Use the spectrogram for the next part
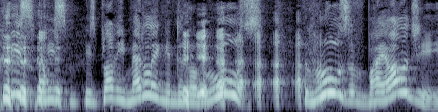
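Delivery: hammed-up British professor voice; mock British Peterson. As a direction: play up a pompous British lecturer, laughing. Peterson impression, laughing.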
